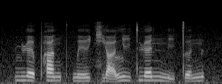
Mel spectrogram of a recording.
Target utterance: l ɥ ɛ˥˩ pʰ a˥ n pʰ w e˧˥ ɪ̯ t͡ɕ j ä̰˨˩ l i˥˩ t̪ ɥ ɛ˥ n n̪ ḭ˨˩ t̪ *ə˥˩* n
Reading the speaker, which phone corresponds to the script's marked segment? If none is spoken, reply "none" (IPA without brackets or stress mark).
ə˧˥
